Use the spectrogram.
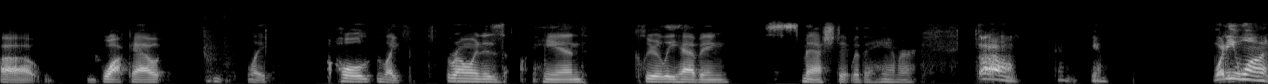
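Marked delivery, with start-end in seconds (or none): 9.8-12.7 very high, rough, irritable, disgruntled snarling grumble. Voicing a shopkeeper who just smashed his hand with a hammer: disgruntled voice. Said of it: "a disgruntled voice go".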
